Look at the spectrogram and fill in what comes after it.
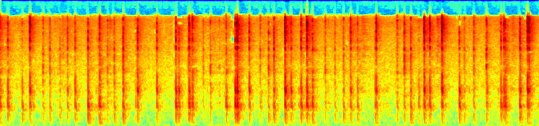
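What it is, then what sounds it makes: Wooden tabletop, fingernail tapping. Fingernails of both hands tap fast on a solid light pine tabletop, producing an uneven, continuous run of short, dry clicks. Each tap has a woody knock in the low mids with a bright tick on top, and it dies away almost instantly.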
